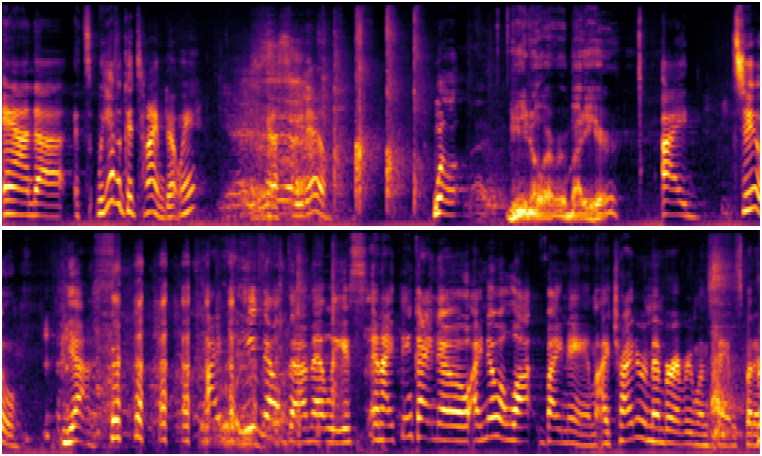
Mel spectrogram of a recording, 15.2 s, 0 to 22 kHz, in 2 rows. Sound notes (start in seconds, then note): 3.2 audience applauding; 8.0 all laughing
